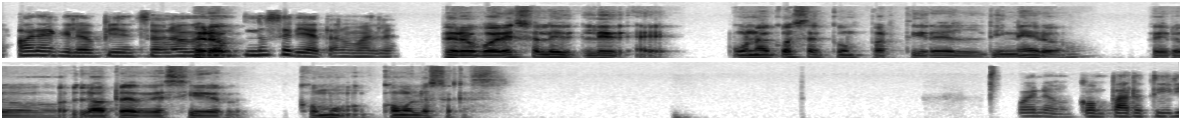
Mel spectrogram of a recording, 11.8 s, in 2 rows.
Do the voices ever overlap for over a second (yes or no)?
no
